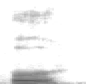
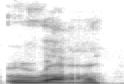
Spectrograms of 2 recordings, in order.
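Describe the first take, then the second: First: The word shrinks to a short vague grunt. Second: The whole word is said with both syllables. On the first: The speaker has almost no enthusiasm left. "you kind of don't say the whole thing" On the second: The speaker is new and highly motivated. "when you join the Marine Corps, you get motivated"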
